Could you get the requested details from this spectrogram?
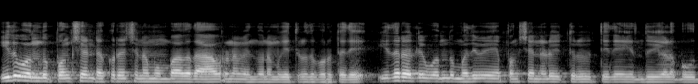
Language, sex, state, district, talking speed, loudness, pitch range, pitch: Kannada, male, Karnataka, Koppal, 135 wpm, -17 LUFS, 115-145 Hz, 125 Hz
